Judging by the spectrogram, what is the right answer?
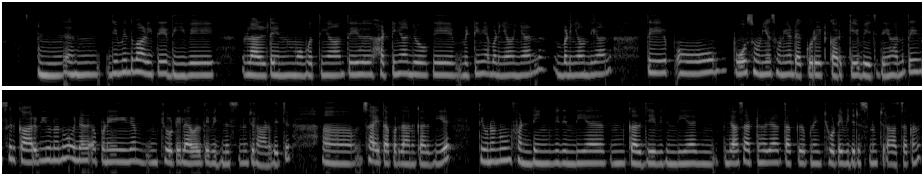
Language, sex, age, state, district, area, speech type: Punjabi, female, 18-30, Punjab, Shaheed Bhagat Singh Nagar, rural, spontaneous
